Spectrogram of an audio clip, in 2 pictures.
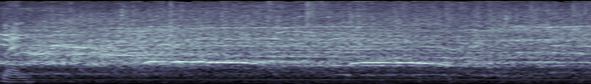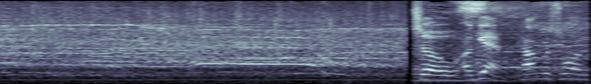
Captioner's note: cheers and applause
